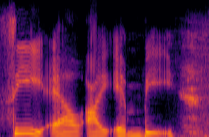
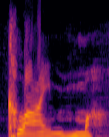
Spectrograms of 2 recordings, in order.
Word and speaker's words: climb: ว่า climb สะกด ว่า c l i m b clim แต่ ตัว B ไม่ ออก เสียง นะ คะ เพราะ ฉะนั้น ให้ ออก เสียง ว่า climb climb นะ คะ Don't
